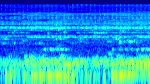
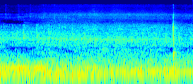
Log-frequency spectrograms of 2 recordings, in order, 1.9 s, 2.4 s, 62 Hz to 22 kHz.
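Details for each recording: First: Honda Vario 125 scooter before service: idle surges and sags instead of holding steady, a hunting note; unstable idle later traced to a dirty idle actuator and throttle body. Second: Honda Vario 125 scooter after cleaning the dirty idle actuator and throttle body and resetting idle: small single ticking over smoothly at a steady 1500-1600 rpm idle, no stumbling or misses like before; idle now normal and stable.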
